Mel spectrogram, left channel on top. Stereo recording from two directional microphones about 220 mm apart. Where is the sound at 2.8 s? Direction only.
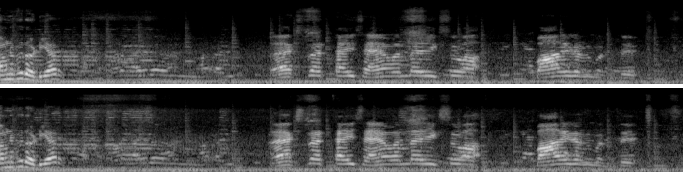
15° right (ahead or behind).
